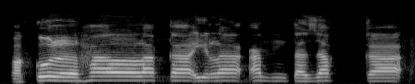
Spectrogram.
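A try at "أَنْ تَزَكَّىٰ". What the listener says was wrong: Cuman pada saat ikhfanya agak sedikit kurang ya. Atazakka, bukan antazakka. Atazakka.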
